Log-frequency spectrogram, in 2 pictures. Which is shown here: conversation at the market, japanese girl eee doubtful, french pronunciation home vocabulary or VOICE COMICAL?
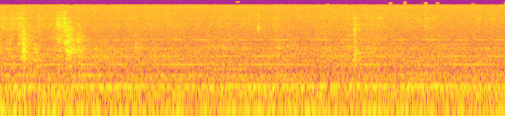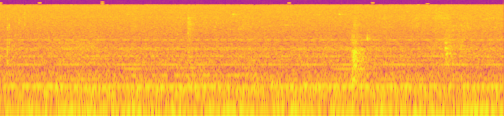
conversation at the market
